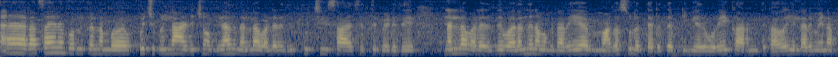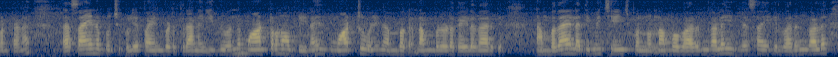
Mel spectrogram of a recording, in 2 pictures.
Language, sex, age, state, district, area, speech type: Tamil, female, 18-30, Tamil Nadu, Mayiladuthurai, rural, spontaneous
